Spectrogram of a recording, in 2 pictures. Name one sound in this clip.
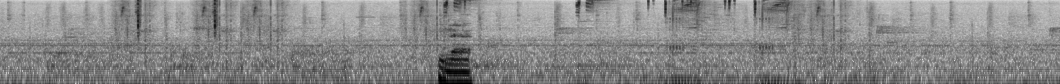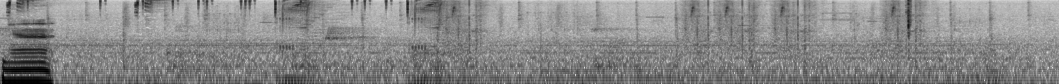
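A young man talks quietly into a close microphone.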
